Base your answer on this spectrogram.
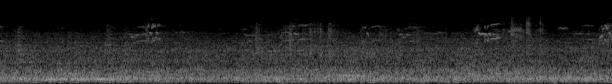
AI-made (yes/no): no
